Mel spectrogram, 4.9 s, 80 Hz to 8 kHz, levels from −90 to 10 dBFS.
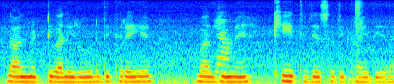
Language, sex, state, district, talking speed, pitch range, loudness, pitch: Hindi, female, Goa, North and South Goa, 170 wpm, 170-180 Hz, -14 LUFS, 170 Hz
